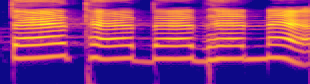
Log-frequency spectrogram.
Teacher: जीभ का जो आगे का हिस्सा है वो दांतों के साथ टच होता है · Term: दंत्य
